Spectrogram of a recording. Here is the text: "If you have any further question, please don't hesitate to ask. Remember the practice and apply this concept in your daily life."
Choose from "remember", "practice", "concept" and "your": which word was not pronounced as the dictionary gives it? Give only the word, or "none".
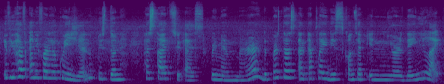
practice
